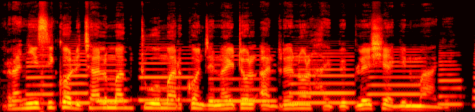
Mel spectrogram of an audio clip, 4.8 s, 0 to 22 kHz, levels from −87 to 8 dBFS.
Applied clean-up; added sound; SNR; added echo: classical method spectral subtraction.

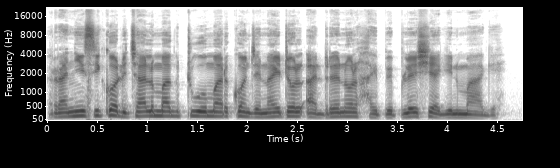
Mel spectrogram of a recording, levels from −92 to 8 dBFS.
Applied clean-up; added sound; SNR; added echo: none; none; none; none.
